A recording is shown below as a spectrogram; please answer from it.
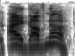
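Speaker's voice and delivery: high, loud, stumbling Cockney; overcooked English accent, tripping over the line; mock Cockney accent. Bad actor redoing coin toss scene, loud mock Cockney. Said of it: "Why do you have an English accent?".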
